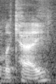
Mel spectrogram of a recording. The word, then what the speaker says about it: Mackay: Mackay or "McKay".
